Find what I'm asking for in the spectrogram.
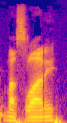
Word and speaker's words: Maslany: Maslany.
